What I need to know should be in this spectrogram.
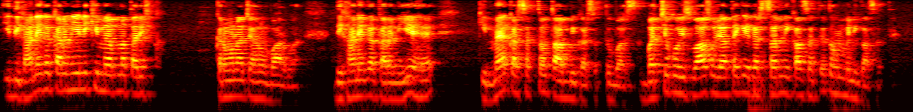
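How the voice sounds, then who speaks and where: A man's voice: fairly high pitch, a bit bright. A man who teaches exam coaching, giving a direct, earnest and persuasive talk to students. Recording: echoey room.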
